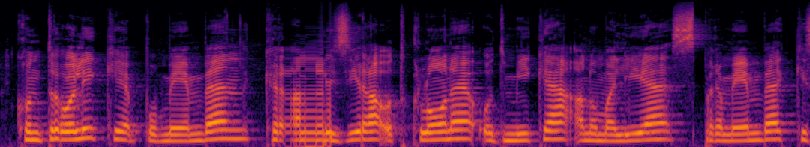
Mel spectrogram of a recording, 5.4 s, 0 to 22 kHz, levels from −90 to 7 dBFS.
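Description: From 1.90 to 2.20 s, right after "pomemben ker" and before "odklone odmike", the speech collapses into a rigid, metallic buzz pitched at 200 Hz that only loosely tracks the words. This is robotic sound from repeated short buffers. New audio was likely arriving too slowly, so playback kept looping the last chunk, a repeat every 5 ms. Nearly the whole stretch is looped material rather than real signal, and that constant repetition imposes the fixed buzz pitch.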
